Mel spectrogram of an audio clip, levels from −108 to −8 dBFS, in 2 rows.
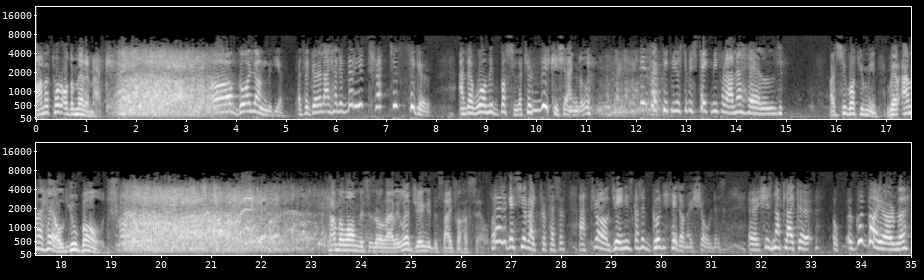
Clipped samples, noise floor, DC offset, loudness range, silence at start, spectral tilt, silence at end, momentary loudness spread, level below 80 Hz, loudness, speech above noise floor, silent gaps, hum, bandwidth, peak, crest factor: under 0.1%; -51 dBFS; under 0.1%; 6 LU; 0 s; -3.5 dB/octave; 0.05 s; 14 LU; -56 dBFS; -19 LUFS; 32 dB; none; none; 7.6 kHz; -6 dBFS; 14 dB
